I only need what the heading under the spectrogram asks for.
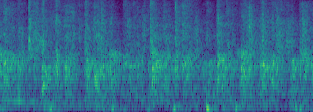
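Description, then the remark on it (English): A short, dense burst of crowd applause, with many hands clapping together at a steady, moderately loud level and no voices over it. “Round of applause, everyone.”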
